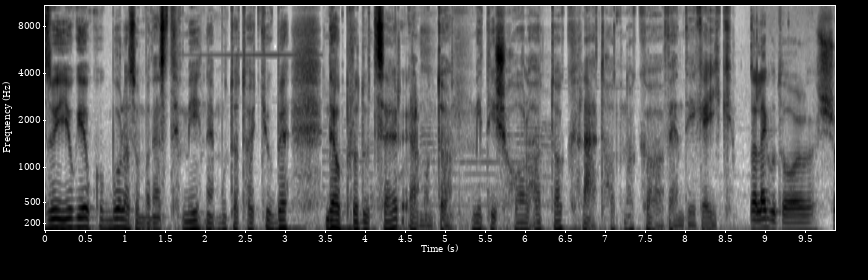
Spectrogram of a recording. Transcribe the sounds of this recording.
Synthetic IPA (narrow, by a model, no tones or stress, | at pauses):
zøːjjo̞ɡio̞ko̞ɡ̚boːlɒzo̞mbɒnɛst̪minɛmːut̪ɒt̪hɒcːuɡ̚bɛd̪ɛɒpro̞d̪ut̪sɛrɛlmo̞nt̪ɒ | mit̪iʃhɒlɦɒt̪ːɒklaːt̪hɒt̪nɒkʰɒvɛnd̪eːɡɛjik | ɒlɛɡut̪oːlʃ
